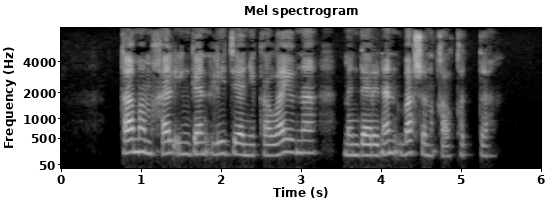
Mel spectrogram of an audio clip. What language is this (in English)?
Bashkir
